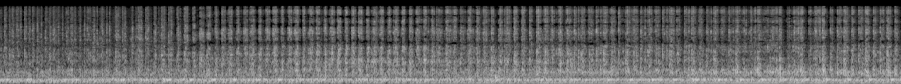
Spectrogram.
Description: Sputtering of a boat engine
